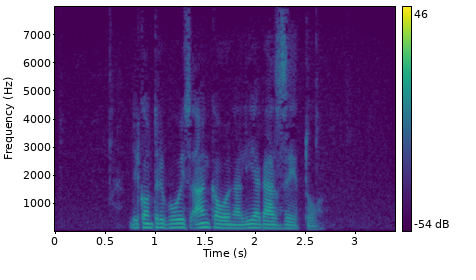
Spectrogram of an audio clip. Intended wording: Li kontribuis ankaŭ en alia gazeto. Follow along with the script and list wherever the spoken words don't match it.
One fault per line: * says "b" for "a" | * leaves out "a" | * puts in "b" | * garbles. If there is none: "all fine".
all fine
